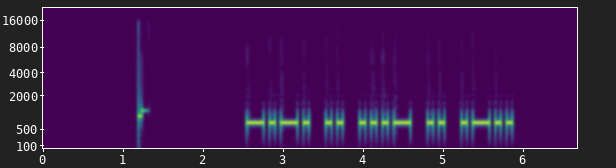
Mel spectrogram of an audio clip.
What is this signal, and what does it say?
Morse code, heard as a keyed tone, about 17 wpm, 700 Hz. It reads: CIVIL
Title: Five Letter Words - 17wpm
